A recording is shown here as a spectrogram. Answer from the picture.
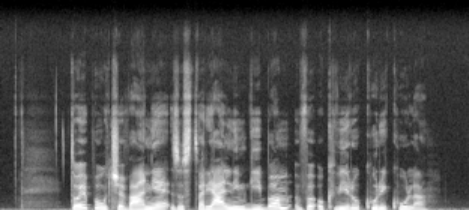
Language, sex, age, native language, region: Slovenian, female, 18-29, Slovenian, Central Slovenia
